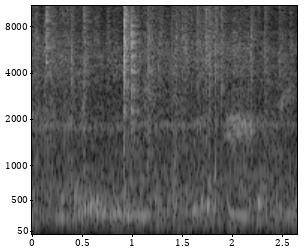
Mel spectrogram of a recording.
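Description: Pigeons at a pigeon tower coo softly in a few low, rolling calls, fairly close and moderately quiet over light background noise.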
